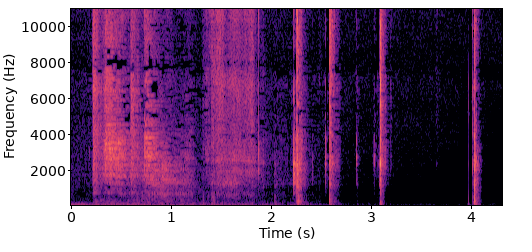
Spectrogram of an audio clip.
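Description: Whirlpool top-load washer clicking as its cycle starts, just ahead of the water fill. A faint low hum comes first, then about halfway through four short, sharp clicks about a quarter second apart.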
